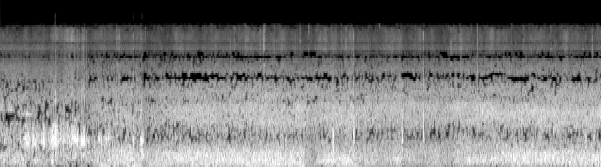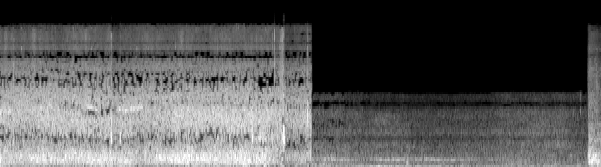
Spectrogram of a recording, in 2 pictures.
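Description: Wind buffeting the microphone: a loud, gusting rush that cuts off suddenly about eighteen seconds in, leaving only a faint, muffled background.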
